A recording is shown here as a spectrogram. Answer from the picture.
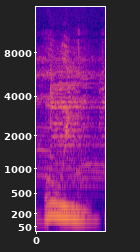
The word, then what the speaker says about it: Bowie: O no, como dicen en algunos lugares estados de Estados Unidos, David Bowie. Lo pronuncian así, Bowie.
